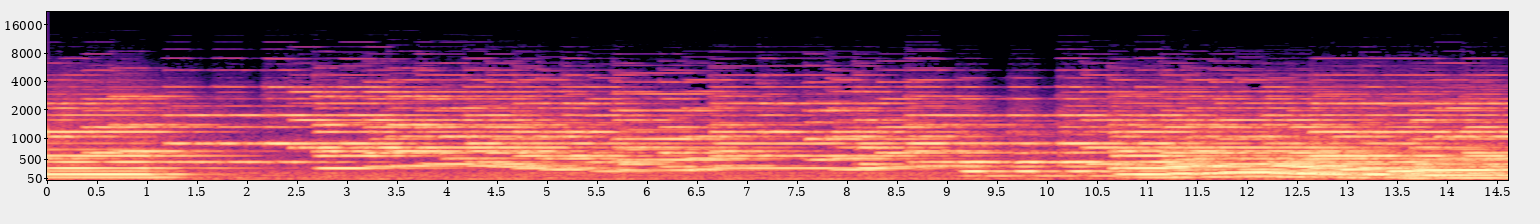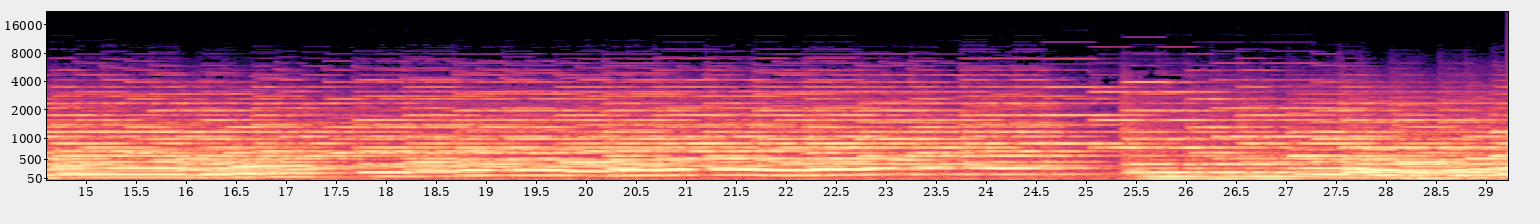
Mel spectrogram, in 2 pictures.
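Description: Pipe organ playing several interweaving lines at once. The deep pedal bass drops out near the start and comes back in about nine seconds later, then stops briefly once more shortly before the end.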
